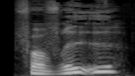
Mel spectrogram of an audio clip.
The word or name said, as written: forvride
